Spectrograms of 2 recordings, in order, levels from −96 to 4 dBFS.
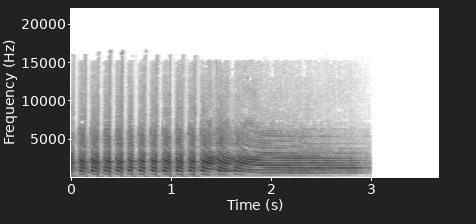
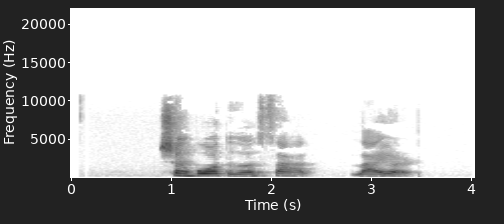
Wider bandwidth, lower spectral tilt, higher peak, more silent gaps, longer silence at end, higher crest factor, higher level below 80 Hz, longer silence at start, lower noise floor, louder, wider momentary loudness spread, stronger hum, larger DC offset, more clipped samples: first, 16.5 kHz vs 11 kHz; about the same, -0.5 dB/octave vs -1.5 dB/octave; about the same, -12 dBFS vs -12 dBFS; neither; about the same, 0.7 s vs 0.65 s; about the same, 14 dB vs 18 dB; first, -62 dBFS vs under -90 dBFS; second, 0 s vs 0.9 s; first, under -90 dBFS vs -75 dBFS; first, -22 LUFS vs -29 LUFS; second, 11 LU vs 21 LU; neither; neither; neither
